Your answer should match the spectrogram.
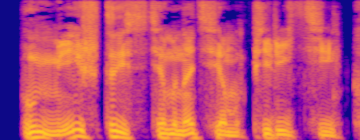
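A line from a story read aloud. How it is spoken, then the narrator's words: Snorting. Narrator (Russian): хмыкнул он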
